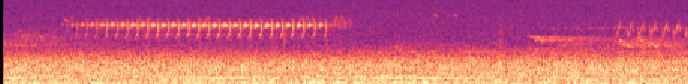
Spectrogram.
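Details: Elk bull bugling at night as the Sheriff, the largest bull, faces a challenging bull among several others: a thin, high whistle with a rapid pulsing texture holds for nearly two seconds, then a shorter rising glide follows, over steady low background noise.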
